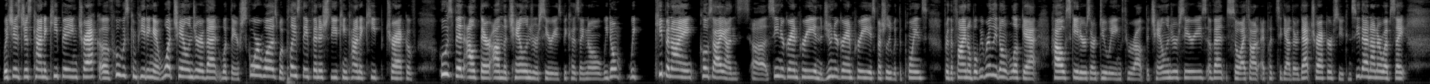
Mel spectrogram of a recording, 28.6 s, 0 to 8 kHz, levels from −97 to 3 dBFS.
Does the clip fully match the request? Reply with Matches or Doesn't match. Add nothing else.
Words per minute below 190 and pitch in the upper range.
Doesn't match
